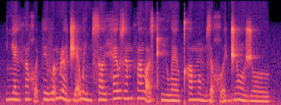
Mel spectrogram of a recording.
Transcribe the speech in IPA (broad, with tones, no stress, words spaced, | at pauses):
ʎɛ˨lʲθə̃˨χʷɛ̰˨kɪ˨ və̰˦mɭə˨d͡ʒɛ̰˦wi˨m sʌ˨i̯hɛ˦u̯zə̃˦mθə̃˦ lˠə̰˨˦zkʰi˨wɛ˨u̯ kʰʌ˦mõ˨mzə̰˦ χʷə̰˨i̯ d͡ʒõ˦˨u̯ʒo˨u̯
